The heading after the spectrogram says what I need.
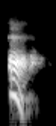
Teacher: It's very, very strong when they say it But the British and the Australians don't tend to say the letter 'R' very strongly and it will sound very much like 'ah'. 'Ah' So it's very, very quick, and it's very, very short, so you may have a hard time hearing it.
